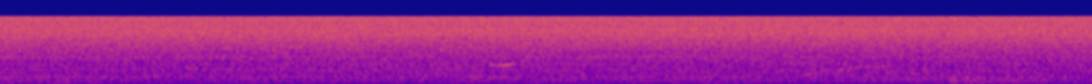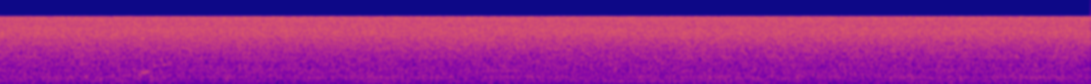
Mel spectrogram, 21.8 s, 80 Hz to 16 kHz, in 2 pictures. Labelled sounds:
4.9	5.2	humpback whale, 0.83 to 0.99 kHz

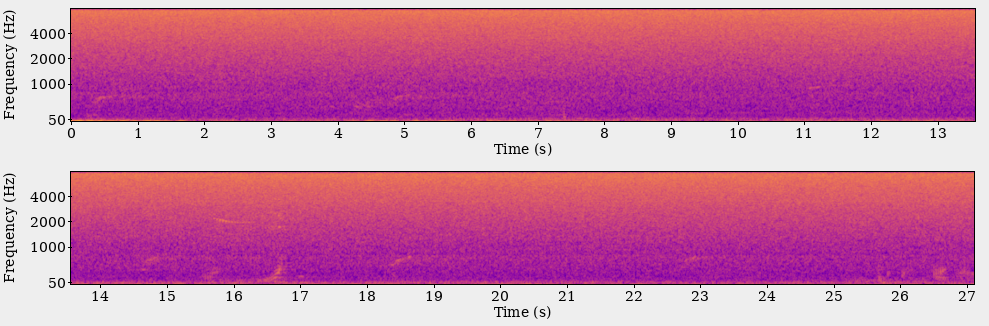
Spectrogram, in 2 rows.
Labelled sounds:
15.7	16.1	humpback whale, 2.0 to 2.2 kHz

